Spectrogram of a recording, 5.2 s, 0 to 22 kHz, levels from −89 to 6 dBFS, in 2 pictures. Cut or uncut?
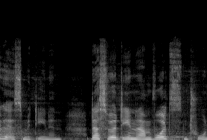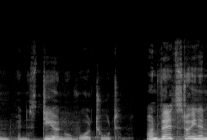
cut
